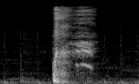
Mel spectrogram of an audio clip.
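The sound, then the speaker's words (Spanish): A single cough, one short, sharp, loud burst standing alone against a faint background. “toso en mi brazo, en algún momento te estoy molestando. ¿Te molesta que tosa?”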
